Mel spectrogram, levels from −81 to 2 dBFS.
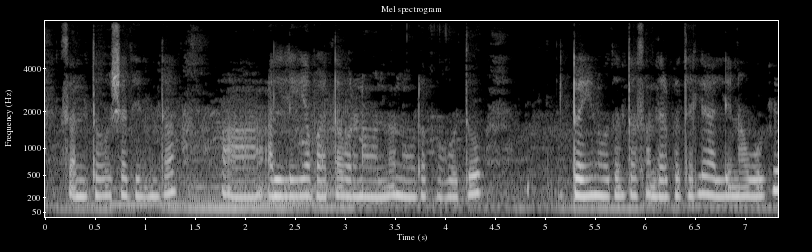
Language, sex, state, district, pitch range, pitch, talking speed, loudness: Kannada, female, Karnataka, Dakshina Kannada, 215-225 Hz, 220 Hz, 80 wpm, -22 LUFS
